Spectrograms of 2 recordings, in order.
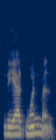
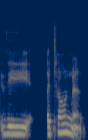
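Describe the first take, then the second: First: "at-one-ment" said as at, one, ment; at-one-ment split in three. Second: Said in the usual way. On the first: Shown as a demonstration. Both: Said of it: "the at-one-ment".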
